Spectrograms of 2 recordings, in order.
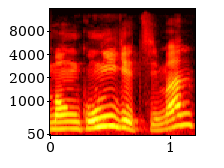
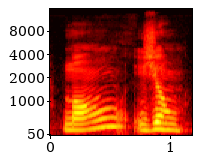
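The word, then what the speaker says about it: mangeons: 그래서 멍시의 동사 그대로 바꿔주면 멍공이겠지만 발음을 위해 멍종, 을을 추가해 준다.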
